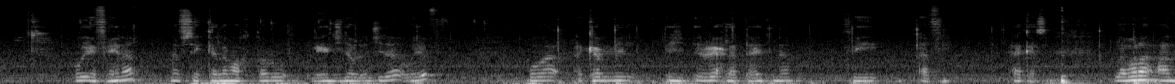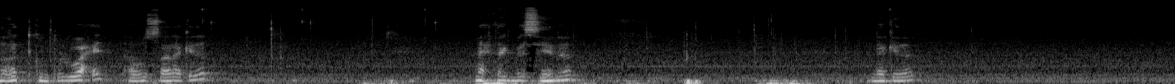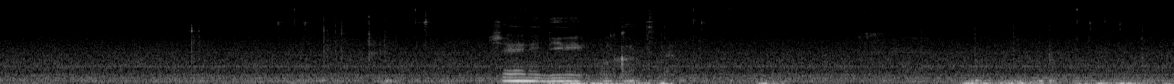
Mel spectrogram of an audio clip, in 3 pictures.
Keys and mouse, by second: 1.7-4.2 drag, 4.2 f, 4.7-6.1 drag, 5.6-8.5 typing, 9.4 Tab, 11.3 KP_1, 12.2 ctrl+1, 13.3 z, 14.5 Tab, 15.6 z, 18.6 KP_1, 20.1 ctrl+r, 26.9 Tab, 27.3 z, 28.7-31.6 middle drag, 30.1 Tab, 33.7 ctrl+r, 34.9 Tab.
